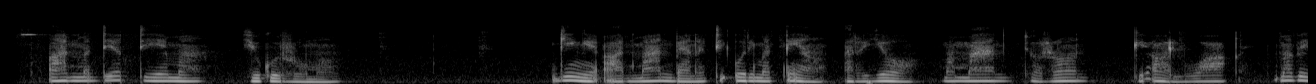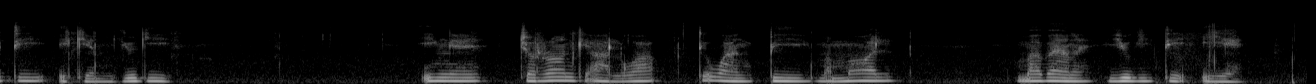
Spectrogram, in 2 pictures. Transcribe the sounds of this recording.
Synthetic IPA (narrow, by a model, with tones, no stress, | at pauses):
ɔ˨tma˨dɪ˦tːje˦ma˦ | ju˦ɡo˨ɾu˨mo˨ | ɡi˦ŋe˨ʔɔ̰˨tma˦nbɛ˨nɛ˨ti˦ʔo˦ɾi˦ma˦tɪ˦˨nɔ˨a˨ɾjɔ˦ | ma˦ma˦nt͡ʃɔ˨ɾɔ˦n | ɡɪ˦ʔɔ˦˨tlwɔ˦k | ma˦be˦tje˦i˨kʰi˨njo˦ɡi˦ | ḭ˨ŋe˦ | t͡ʃɔ˨ɾɔ˦nkɪ̰˦ʔɔ˦tlwɔ˦k̚ | tje˦wa˨ŋpi˨mɐ̰˨mɔ˦l | ma˦bɛnɛ˦jo˦ɡi˦tje˦ɪ˨jɛ˨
